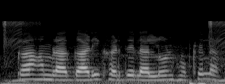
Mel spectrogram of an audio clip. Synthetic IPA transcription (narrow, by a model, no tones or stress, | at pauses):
kãːɦəmɽaɡaːɽikʰəɽd̪elaloːnɦõːkʰela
